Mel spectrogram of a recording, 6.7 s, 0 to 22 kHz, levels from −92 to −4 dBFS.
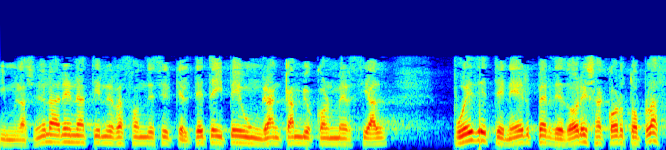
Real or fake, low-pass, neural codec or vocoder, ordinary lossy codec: real; 5.4 kHz; none; none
